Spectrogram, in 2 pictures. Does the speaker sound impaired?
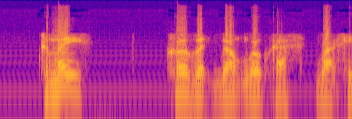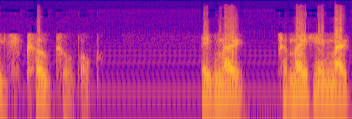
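Yes: oral cancer; oral cancer survivor; says cannot speak plainly, speech unclear after oral cancer.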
